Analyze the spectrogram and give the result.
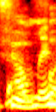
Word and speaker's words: salmon: Salmon. It's salmon. A fucking metaverse salmon. Blackboard. It says the L is silent.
